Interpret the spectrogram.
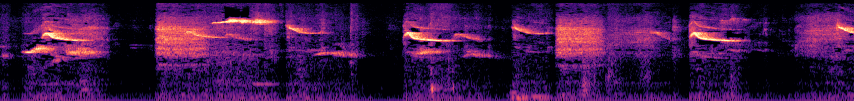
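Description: Songbirds chirping: short, high, downward-sliding chirps, often two or three close together, repeated about once a second.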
